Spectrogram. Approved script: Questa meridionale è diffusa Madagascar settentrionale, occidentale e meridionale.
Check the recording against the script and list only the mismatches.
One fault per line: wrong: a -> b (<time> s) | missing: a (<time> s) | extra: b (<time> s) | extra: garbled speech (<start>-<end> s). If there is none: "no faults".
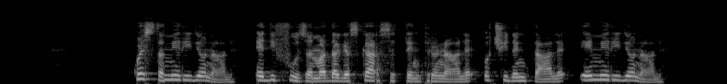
no faults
